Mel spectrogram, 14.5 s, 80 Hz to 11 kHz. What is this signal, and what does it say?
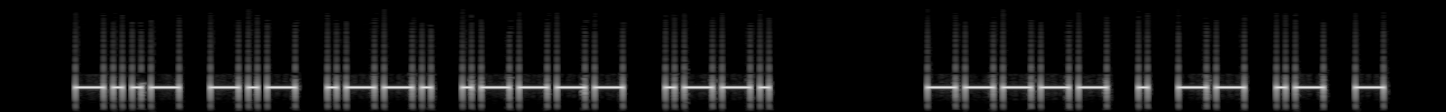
Morse code, heard as a keyed tone, about 13 wpm, 800 Hz. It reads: XKP1P 0EMAT
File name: LEZIONI / 7 GF9Z / 7 GF 12wpm 2122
